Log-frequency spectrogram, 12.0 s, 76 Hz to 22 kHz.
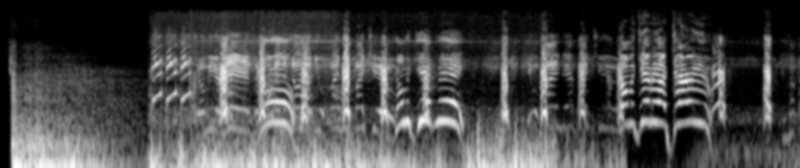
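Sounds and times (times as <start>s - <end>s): sudden loud rush of noise: 0.2s - 5.0s
low rumble: 0.2s - 9.3s
dog barking excitedly: 3.3s - 6.6s, 7.5s - 9.4s, 10.7s - 11.7s.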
